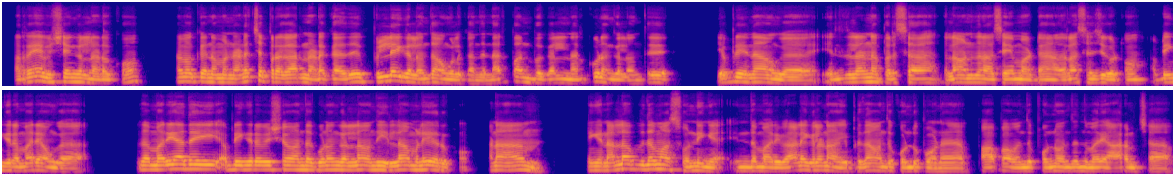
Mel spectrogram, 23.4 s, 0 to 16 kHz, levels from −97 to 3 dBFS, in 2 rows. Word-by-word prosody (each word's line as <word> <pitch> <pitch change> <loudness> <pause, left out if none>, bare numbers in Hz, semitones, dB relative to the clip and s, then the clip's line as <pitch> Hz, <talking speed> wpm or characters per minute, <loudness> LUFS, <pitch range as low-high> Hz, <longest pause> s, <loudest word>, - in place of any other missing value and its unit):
நெறைய 145 +10 0
விஷயங்கள் 135 -3 +1
நடக்கும். 105 +7 -3 0.4
நமக்கு 150 0 0
நம்ம 130 -1 +1
நினைச்ச 150 +5 0
பிரகாரம் 130 -1 +2
நடக்காது, 115 +3 +1 0.2
பிள்ளைகள் 150 -4 +3
வந்து 120 +4 -1
அவங்களுக்கு 110 -5 -1
அந்த 95 0 -5
நற்பண்புகள், 115 -1 -2
நற்குணங்கள் 110 -1 -2
வந்து 95 +6 -5 0.7
எப்படினா, 135 -3 +1
அவங்க 110 -4 +2 0.4
இதெல்லாம் 130 +6 +1
நான் 135 - -2
பெரிசா! 115 +1 +1 0.2
இதெல்லாம் 115 +3 -1
வந்து 125 0 0
நான் 110 -1 0
செய்யமாட்டேன், 110 -2 +1
அதெல்லாம் 115 +4 -1
செஞ்சுகட்டும். 110 -3 0
அப்படின்கின்ற 125 -2 0
மாரி 125 +2 +1
அவங்க, 105 -4 +1 0.8
இந்த 145 0 +3
மரியாதை 160 +2 +4 0.3
அப்படின்கிற 145 0 +2
விஷயம் 145 0 0
அந்த 140 0 +3
குணங்கள்லாம் 140 +1 +2
வந்து 135 0 +3
இல்லாமலேயே 145 +2 +2
இருக்கும். 115 - -7 0.2
ஆனா 135 0 0 0.8
நீங்க 125 0 0
நல்ல 155 +6 +2 0.2
விதமா 155 +1 +2 0.2
சொன்னீங்க, 115 -1 +1 0.3
இந்த 110 0 +2
மாரி 105 -1 +2
வேலைகள 130 +2 +1
நான் 110 -3 -1
இப்படி 100 - -5
தான் 120 0 -2
வந்து 115 0 -1
கொண்டு 105 +2 +1
போனேன், 95 -1 -1 0.2
பாப்பா 110 +2 -1
வந்து 105 +1 +3
பொண்ணு 110 +2 0
வந்து 110 0 0
இந்த 110 - +2
மாரி 110 0 +1
ஆரம்பிச்சா, 105 -3 -2
120 Hz, 150 wpm, -23 LUFS, 110-140 Hz, 0.8 s, மரியாதை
